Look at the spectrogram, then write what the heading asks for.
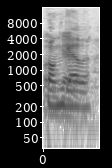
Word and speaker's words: Bongela: Is it Bongela? Bongela? Yes. Bongela. Yeah. Bongela. It's a hard G. Bongela, hard G.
